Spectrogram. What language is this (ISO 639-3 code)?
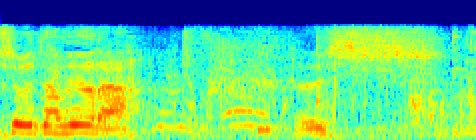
jpn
